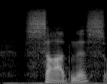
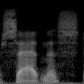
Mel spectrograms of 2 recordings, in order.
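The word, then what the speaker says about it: Sadeness: And on Soundcheck today, we're finally talking about Sodness, or Sadness, depending on how you want to pronounce it, the 1990 song by Enigma that is part of our regular opening montage when we do That Was a Hit.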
